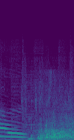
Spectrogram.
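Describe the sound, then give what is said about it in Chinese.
A voice mimics a cat's meow: one drawn-out, high, slightly falling tone with clear harmonics, followed by a breathy, noisy tail like a chuckle or exhale. “一会儿学一声猫叫，喵。”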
